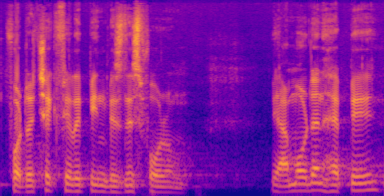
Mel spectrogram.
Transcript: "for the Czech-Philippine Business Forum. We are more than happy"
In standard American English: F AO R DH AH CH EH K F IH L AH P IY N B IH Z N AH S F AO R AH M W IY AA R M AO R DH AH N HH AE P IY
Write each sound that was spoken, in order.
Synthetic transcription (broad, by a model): F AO R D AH CH EH K F IH L AH P IY N B IH Z N AH S F AO R AH M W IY AA R M AO R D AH N HH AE P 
